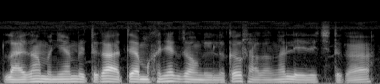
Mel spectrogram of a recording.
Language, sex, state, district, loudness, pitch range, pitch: Wancho, male, Arunachal Pradesh, Longding, -17 LUFS, 110-125 Hz, 115 Hz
